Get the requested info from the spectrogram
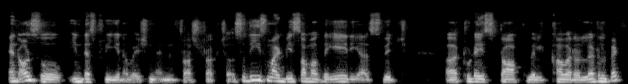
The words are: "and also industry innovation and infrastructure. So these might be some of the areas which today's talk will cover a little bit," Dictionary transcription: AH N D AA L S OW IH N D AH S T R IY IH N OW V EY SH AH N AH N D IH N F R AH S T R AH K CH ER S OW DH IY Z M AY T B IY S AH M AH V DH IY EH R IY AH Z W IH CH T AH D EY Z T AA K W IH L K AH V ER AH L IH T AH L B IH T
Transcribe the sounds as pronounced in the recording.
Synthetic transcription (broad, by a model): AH N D AA L S OW IH N D AH S T R IY IH N OW V EY SH AH N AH N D IH N F R AH S T R AH K CH ER S OW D IY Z M AY T B IY S AH M AH V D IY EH R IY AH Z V IH CH T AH D EY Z T AA K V IH L K AH V ER AH L IH T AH L B IH T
